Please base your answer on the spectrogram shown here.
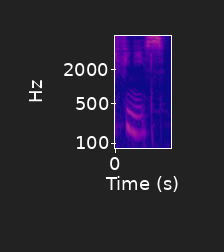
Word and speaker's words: finissent: And in this case of ending with the ISS, ENT, remember that your ENT is silent, so you will not hear that.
